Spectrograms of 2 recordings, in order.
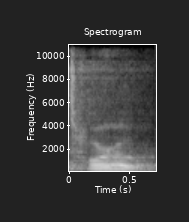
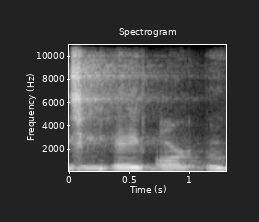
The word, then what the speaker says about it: tarot: The Toro or it's the Taro. I I pronounce it Taro. A T A R O T. Taro.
